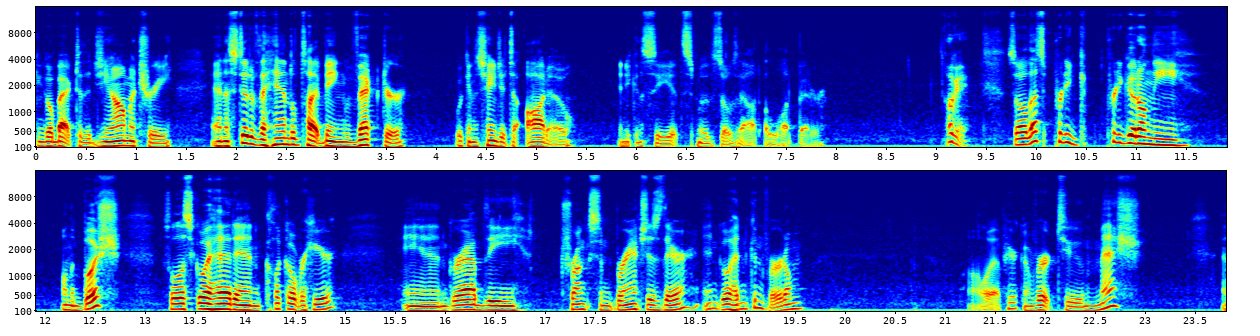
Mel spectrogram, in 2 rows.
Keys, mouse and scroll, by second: 0.1 click, 3.1 click, 6.5-7.1 scroll down 3, 6.9 middle click, 9.7-11.1 scroll down 1, 11.1 shift+middle click, 11.4 middle click, 14.2 right click, 16.3 right click, 16.8 middle click, 18.7 click.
